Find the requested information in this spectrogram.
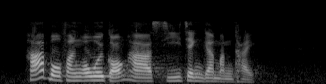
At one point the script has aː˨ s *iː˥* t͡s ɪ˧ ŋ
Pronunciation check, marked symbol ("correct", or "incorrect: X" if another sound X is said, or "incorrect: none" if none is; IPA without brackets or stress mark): incorrect: iː˨˧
